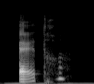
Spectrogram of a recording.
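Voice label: "etre", French; frans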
